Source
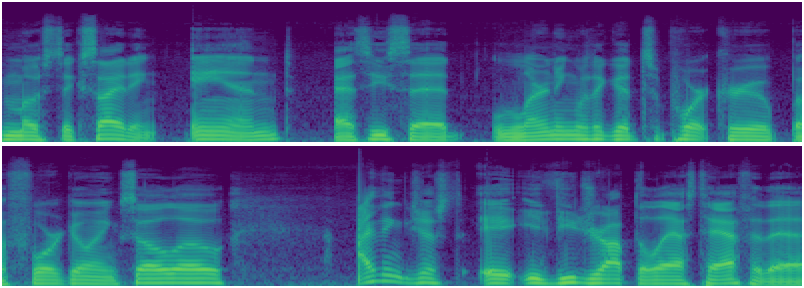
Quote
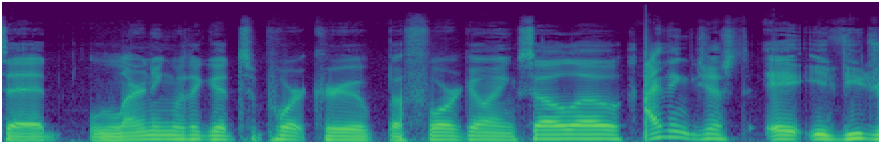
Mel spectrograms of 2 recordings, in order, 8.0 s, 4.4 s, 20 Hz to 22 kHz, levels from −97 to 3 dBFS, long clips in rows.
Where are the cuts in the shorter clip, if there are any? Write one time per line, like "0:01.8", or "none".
0:03.2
